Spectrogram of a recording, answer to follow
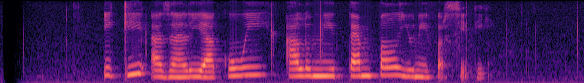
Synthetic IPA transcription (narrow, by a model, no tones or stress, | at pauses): ʔiɡ̥i̤ʔazaliakuwiʔalumnit̪ɛmpəljunifə̰rsḭt̪i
